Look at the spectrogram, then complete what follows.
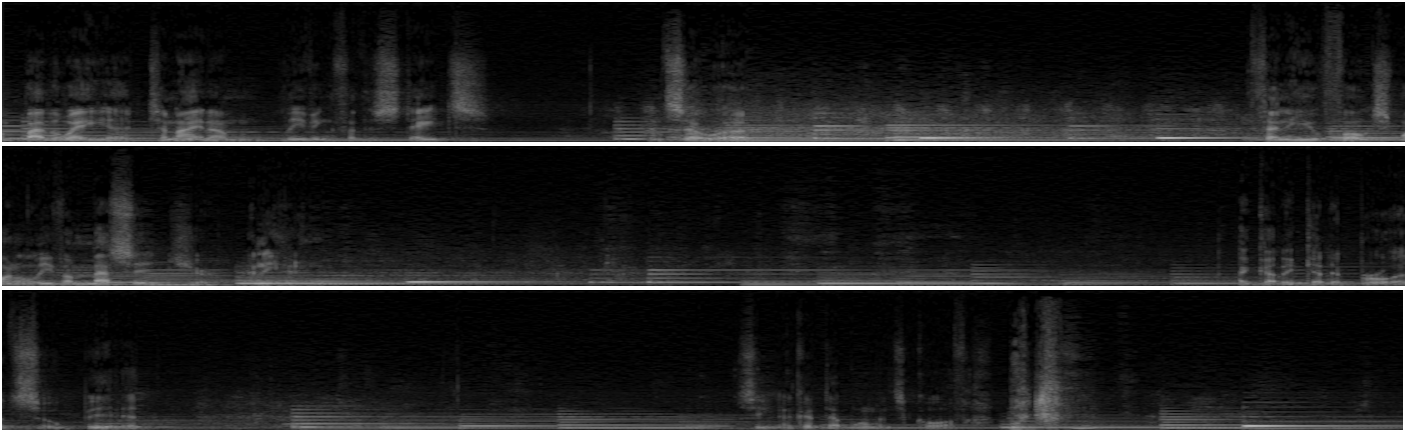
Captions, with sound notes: By the way, tonight I'm leaving for the states. And so... (audience laughs) If any of you folks wanna leave a message or anything. I gotta get a broad so bad. (audience laughs) See, I got that woman's cough. (coughs)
